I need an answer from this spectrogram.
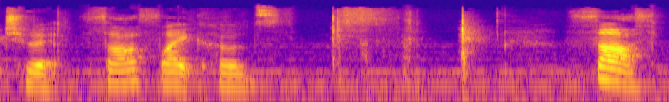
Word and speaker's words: Thoth: it soft light codes Thoth pronounced Toth well not for me also known as tahuti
